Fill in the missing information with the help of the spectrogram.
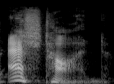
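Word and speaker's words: Ashdod: Notice it says he went down to, it's spelled A-S-O-T-U-S. It's actually pronounced in the Old Testament as Ashtod.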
